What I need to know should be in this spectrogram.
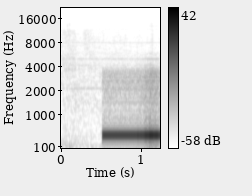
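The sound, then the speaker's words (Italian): A telephone ringing as heard down the line, a ringback tone: after a short silence, one steady, pure, mid-pitched tone starts abruptly and holds unbroken to the end. “Senti come squilla. Magari sta ascoltando, non risponderà mai”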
